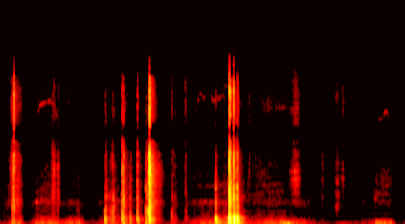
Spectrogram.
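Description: Handling noises on a workbench: a scattered run of light clicks and knocks as a small miniatures base is picked up and moved about on a cutting mat, with a soft low thump a little after four seconds in.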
